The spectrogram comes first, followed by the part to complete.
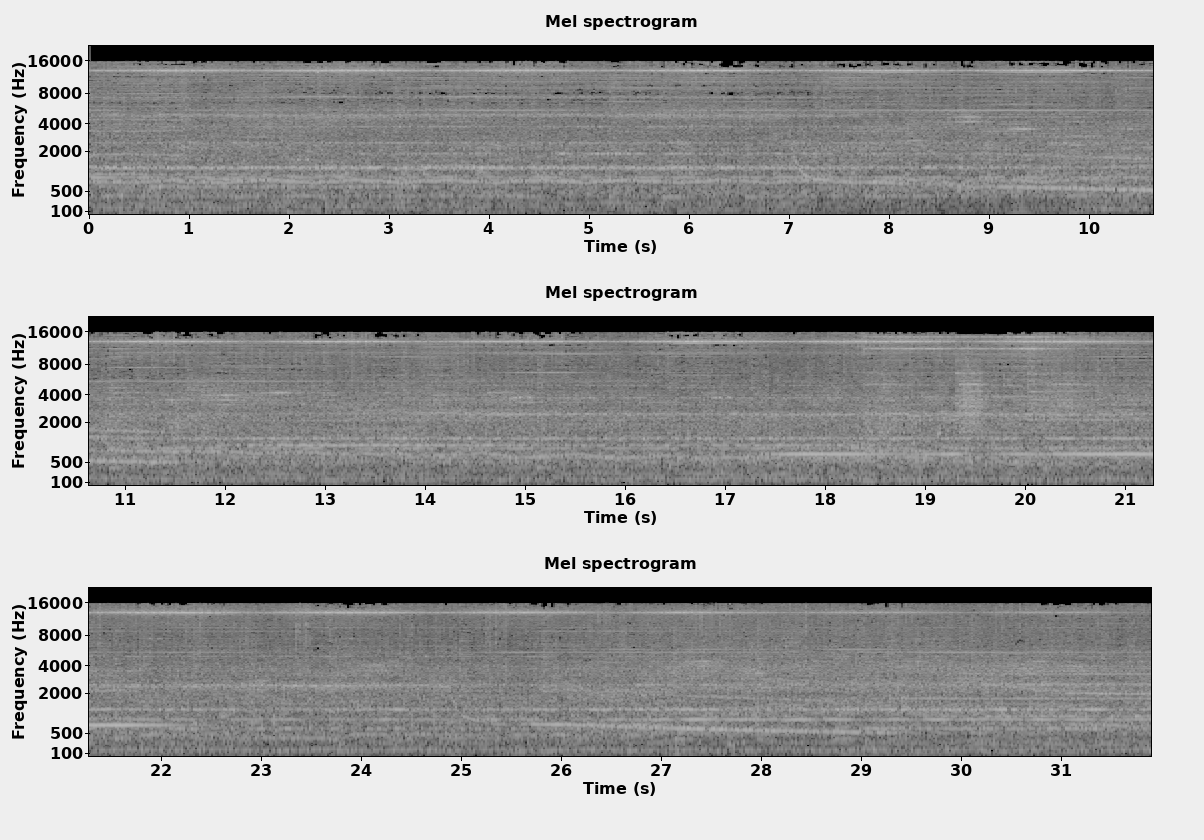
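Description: Experimental electronic drone music with several tracks overlaid: a dense bed of held tones over a noisy hiss. A high tone slides slowly downward about a quarter of the way in and again near the end, much like a train's wheel squeal, and a brief steady tone sounds in the middle.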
